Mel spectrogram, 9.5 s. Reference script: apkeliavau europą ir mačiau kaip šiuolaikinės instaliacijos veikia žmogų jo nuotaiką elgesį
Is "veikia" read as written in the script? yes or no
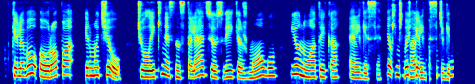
yes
